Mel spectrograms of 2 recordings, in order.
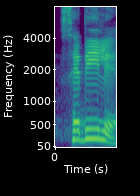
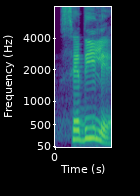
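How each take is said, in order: Both takes have the same delivery.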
